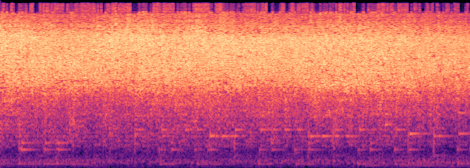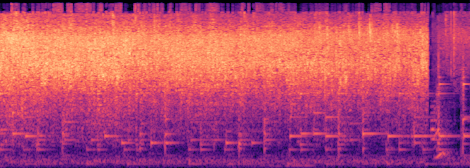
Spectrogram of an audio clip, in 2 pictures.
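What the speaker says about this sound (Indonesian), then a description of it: "Kemudian kita goreng, masukkan ke dalam minyak panas, ke dalam kuali kita." Washed anchovies fry in hot oil in a wok, making a loud, steady sizzle and crackle that holds throughout. A brief clatter comes near the end.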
